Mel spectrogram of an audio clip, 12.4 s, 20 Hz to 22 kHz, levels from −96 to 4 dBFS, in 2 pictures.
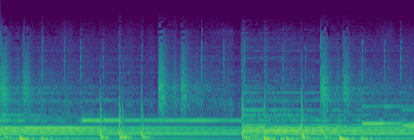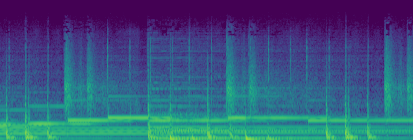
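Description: From start to finish the audio carries a doubled audio track: a second, full-band copy trails the original by roughly a third of a second and sits a few decibels lower, about 5 dB down. The trailing copy has no decay or room colouring, so it reads as a clean, detached repeat rather than reverb. The likely cause is the same signal reaching the mix twice, once through a slower path that runs out of step.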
